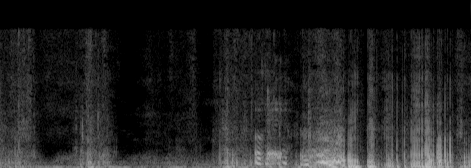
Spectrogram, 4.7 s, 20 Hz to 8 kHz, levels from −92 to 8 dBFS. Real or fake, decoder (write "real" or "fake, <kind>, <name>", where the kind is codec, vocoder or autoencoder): real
